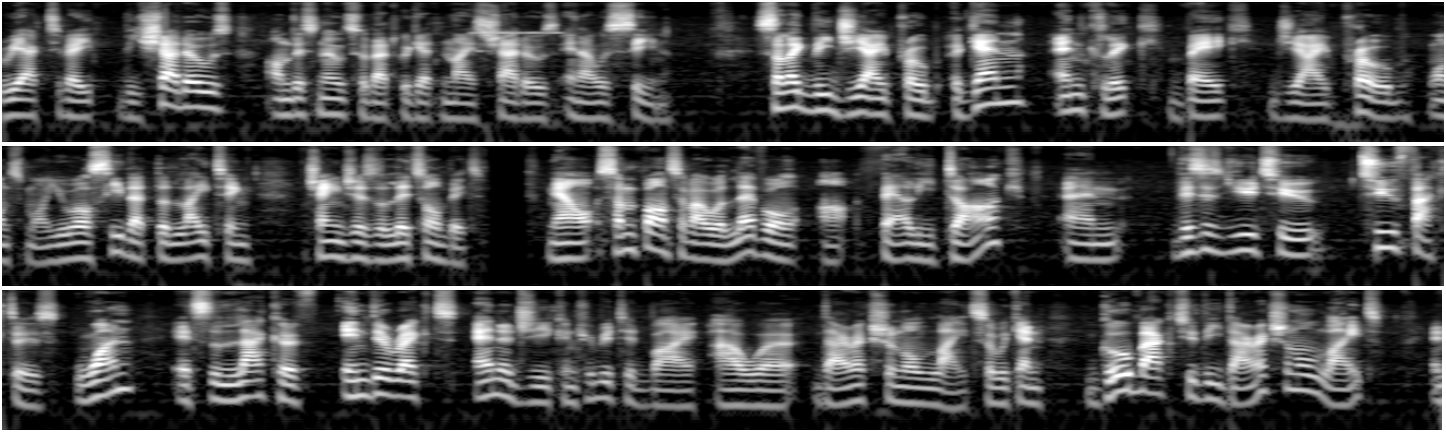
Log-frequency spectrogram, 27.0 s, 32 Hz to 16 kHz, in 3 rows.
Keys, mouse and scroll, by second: 0.4 click, 3.6 click, 4.8 click, 7.2 click, 11.3-12.7 drag, 12.7-14.1 middle drag, 15.1 middle click, 22.6 click, 25.5 click.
